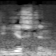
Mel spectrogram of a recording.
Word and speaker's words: Houston: It's pronounced Houston. It's a very soft H-O.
